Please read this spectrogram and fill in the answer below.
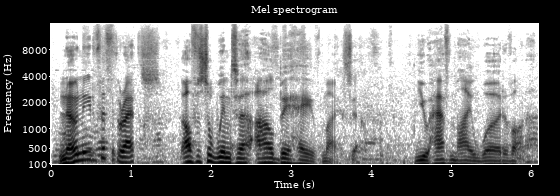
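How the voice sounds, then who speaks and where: An actor in an audio drama playing a suave, cheeky master thief with flowery, mock-courteous manners. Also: male voice, on the low side, measured pace, a little mellow, close to an everyday voice. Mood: smooth, placating.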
